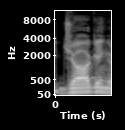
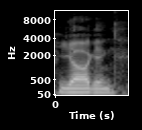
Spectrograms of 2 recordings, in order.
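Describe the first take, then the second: First: "jogging" with a hard J sound; hard English J. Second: "yogging" opening on a Y sound; soft J. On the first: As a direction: say "jogging" with J as in jam. Offering two readings of J. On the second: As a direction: soften the J of jogging to Y, "yogging". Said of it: "Might be a soft J". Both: Shown as a demonstration.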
